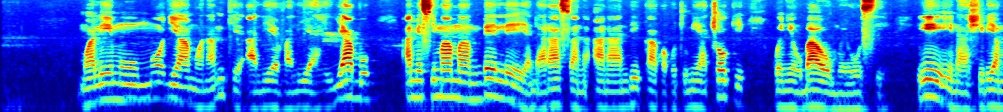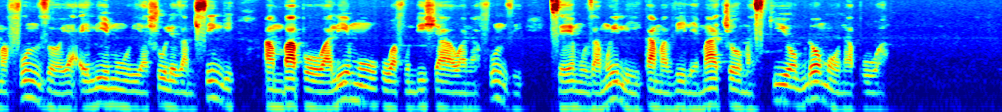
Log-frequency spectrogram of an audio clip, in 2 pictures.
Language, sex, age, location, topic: Swahili, male, 25-35, Dar es Salaam, education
